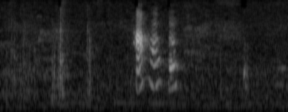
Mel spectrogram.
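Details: Pregnant orange classic tabby cat, described as very greedy, gives a short burst of rising and falling meows over faint background clatter.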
